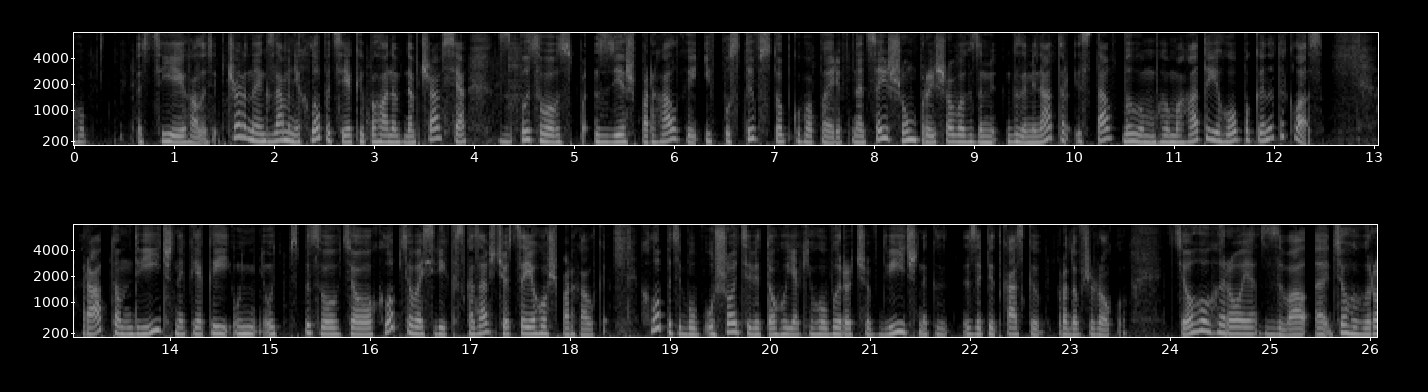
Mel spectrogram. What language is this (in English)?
Ukrainian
